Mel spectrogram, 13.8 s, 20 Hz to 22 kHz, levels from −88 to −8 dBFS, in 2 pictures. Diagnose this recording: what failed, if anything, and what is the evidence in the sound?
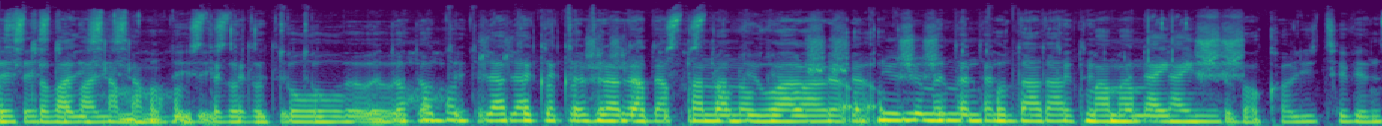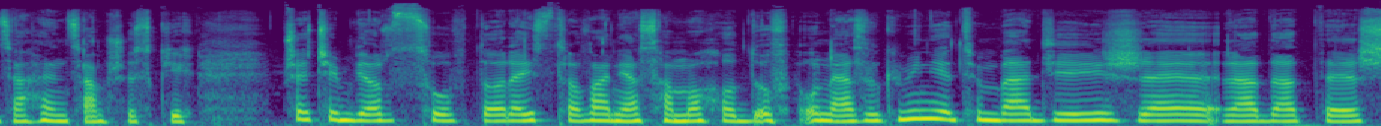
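A doubled audio track runs from the very start until it stops abruptly at 6.22 s: every event is followed, roughly a tenth of a second later, by a full-band copy a few dB quieter, with no decay or room colour. On a waveform each transient shows a dry twin trailing behind it. The spectrogram shows every onset smeared into a paired stripe, which vanishes at 6.22 s. The likely cause is a second capture through a slower driver or buffer path mixed back in alongside the direct one.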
